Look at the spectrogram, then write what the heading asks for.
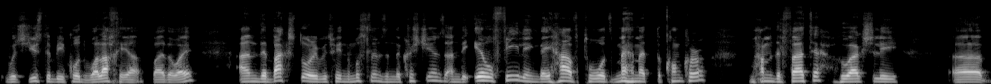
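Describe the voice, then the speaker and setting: A man's voice: medium pitch, a little mellow, no room sound, studio quality. A man hosting a livestream, pressing a caller with blunt questions and cutting in often. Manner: pushes back, interrupts with blunt questions. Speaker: host.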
